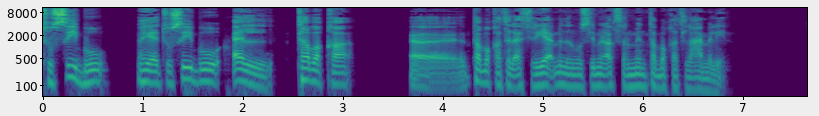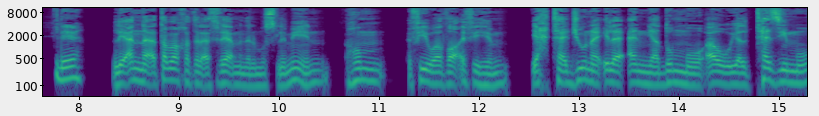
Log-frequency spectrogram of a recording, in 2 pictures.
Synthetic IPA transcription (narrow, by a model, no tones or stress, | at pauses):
t̪ʊsˤiːbu | hɪjːat̪ʊsˤiːbuʔal | t̪ɑbɑqɑ̰ | t̪ˤɑbɑqɑlʔaθɾɪjaːʔmɪnalmʊslɪmiːnʔakθɑɾˤmɪnt̪ˤɑbɑqɑlʕa̰ːmɪ̰lʔḭːn | leː | lɪʔanːat̪ˤɑbɑqɑlʔaθɾɪjaːʔmɪnalmʊslɪmiːnɦʊm | fiːwɑðˤɑːʔɪfɪhɪm | jaħt̪aːd͡ʒuːnaʔɪlaʔanjɑd̪ˤʊmːuʔawjalt̪ʰazɪmu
